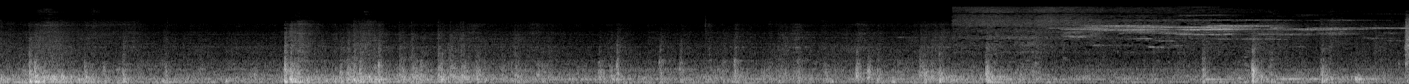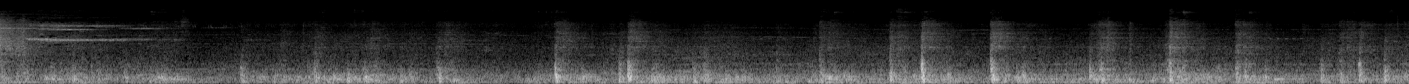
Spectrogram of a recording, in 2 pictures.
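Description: Passenger train rolling slowly over the tracks, heard from the open coach door: a steady low rumble with irregular wheel knocks over rail joints and points, and a high-pitched wheel squeal for a few seconds in the middle.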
